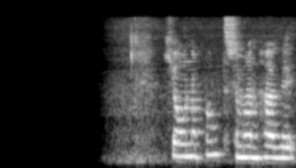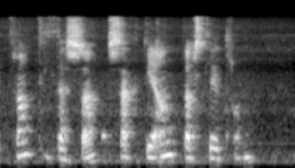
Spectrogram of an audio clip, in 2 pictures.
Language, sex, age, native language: Icelandic, female, 50-59, Icelandic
